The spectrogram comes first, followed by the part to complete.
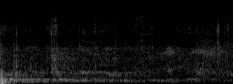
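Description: Small taps and rustling from things being handled at a lectern close to the microphones, with a short low hum in the first part of a second.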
